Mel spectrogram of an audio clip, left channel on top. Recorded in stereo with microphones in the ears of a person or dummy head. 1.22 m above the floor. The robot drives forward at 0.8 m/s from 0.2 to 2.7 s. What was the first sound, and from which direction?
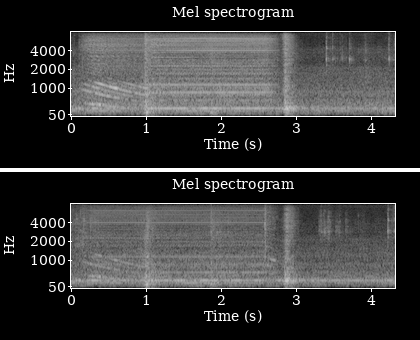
A whoosh, 80° left.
